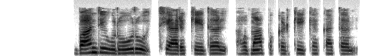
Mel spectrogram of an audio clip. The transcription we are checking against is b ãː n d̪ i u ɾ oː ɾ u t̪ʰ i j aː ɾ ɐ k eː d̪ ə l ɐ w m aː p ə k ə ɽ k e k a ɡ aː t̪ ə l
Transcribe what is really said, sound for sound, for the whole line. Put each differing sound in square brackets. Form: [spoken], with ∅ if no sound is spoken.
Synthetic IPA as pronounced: b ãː n d̪ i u ɾ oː ɾ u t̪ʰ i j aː ɾ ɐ k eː d̪ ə l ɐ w m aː p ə k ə ɽ k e k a [k] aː t̪ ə l

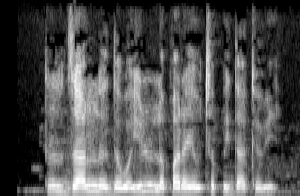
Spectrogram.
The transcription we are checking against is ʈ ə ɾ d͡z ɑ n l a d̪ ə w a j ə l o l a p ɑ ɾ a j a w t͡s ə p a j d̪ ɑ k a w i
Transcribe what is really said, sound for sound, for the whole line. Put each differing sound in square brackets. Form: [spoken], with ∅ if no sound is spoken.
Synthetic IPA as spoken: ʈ ə [l] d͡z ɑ n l a d̪ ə w a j ə l o l a p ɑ ɾ a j a w t͡s ə p a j d̪ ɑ k a w i

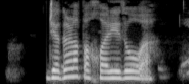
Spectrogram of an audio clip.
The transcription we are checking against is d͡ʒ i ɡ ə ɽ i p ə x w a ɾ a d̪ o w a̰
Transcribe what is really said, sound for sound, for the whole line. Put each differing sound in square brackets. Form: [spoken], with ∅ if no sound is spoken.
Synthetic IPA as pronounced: d͡ʒ [a] ɡ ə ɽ [a] p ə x w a ɾ [e] d̪ o w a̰

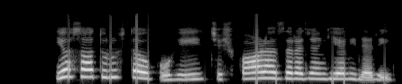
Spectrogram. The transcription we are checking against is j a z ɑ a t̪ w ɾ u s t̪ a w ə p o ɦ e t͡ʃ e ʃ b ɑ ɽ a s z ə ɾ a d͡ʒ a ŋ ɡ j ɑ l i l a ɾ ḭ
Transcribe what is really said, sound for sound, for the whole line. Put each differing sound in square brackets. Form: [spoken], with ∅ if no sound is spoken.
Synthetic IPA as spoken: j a [s] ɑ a t̪ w ɾ u s t̪ a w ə p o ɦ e t͡ʃ e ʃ [p] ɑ ɽ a s z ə ɾ a d͡ʒ a ŋ ɡ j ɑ l i l a ɾ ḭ

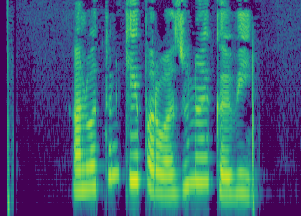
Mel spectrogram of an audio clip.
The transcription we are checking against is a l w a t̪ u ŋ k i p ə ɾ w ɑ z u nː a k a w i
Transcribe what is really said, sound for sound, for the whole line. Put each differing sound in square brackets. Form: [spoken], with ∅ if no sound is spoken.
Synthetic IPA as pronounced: a l w a t̪ u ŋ k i p [a] ɾ w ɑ z u [n] a k a w i

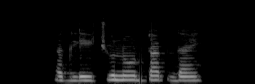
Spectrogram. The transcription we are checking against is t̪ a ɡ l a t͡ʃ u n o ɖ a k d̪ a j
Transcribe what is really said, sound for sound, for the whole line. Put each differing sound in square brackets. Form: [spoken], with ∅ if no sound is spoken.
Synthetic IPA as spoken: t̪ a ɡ l [i] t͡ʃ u n o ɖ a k d̪ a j

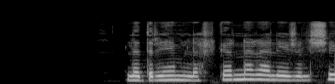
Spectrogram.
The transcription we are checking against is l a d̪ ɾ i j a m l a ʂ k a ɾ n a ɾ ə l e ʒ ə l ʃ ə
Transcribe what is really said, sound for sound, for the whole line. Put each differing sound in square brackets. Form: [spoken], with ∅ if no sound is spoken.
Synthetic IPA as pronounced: l a d̪ ɾ [e] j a m l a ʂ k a ɾ n a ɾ [ɑ] l e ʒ ə l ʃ ə

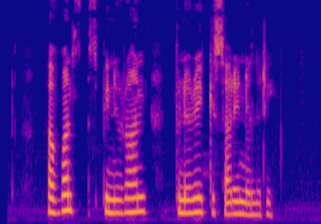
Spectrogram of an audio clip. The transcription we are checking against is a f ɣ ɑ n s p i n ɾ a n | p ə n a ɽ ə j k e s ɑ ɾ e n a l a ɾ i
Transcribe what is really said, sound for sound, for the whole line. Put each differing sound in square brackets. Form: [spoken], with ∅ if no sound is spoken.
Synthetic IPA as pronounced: a f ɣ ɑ n s p i n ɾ [ɑ] n | p ə n a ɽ ə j k e s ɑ ɾ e n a l a ɾ i

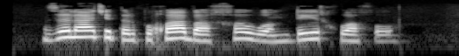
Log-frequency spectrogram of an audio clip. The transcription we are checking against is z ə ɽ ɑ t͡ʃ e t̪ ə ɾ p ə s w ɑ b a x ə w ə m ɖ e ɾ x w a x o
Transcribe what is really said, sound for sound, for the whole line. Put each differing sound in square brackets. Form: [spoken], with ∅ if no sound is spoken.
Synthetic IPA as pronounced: z ə [l] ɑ t͡ʃ e t̪ ə ɾ p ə [x] w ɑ b a x ə w ə m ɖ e ɾ x w a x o

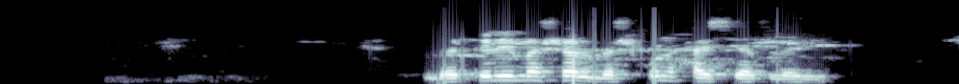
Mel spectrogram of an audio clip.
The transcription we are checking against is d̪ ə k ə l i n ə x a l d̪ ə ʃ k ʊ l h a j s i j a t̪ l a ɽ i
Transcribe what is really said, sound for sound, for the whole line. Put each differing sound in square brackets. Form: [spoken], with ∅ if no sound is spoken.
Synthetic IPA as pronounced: d̪ ə k ə l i [m] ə [ʃ] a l d̪ ə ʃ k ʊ l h a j s i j a t̪ l a [ɾ] i

